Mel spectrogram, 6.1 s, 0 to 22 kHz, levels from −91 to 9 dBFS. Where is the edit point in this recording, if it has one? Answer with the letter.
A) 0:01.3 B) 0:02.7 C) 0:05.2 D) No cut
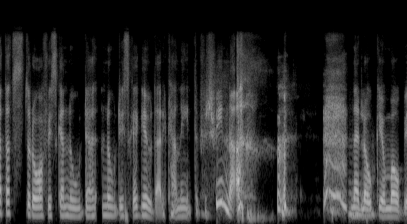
C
